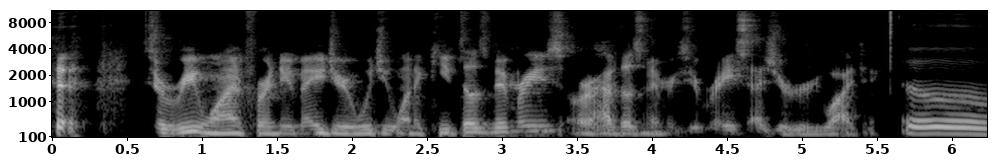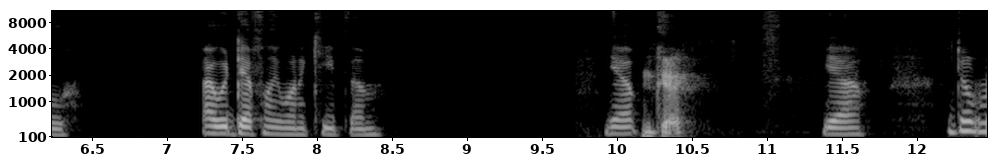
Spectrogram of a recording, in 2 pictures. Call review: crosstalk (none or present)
none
